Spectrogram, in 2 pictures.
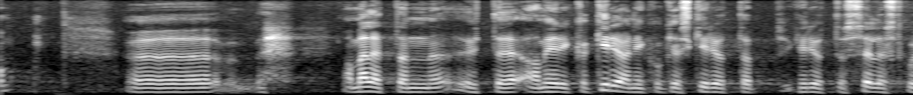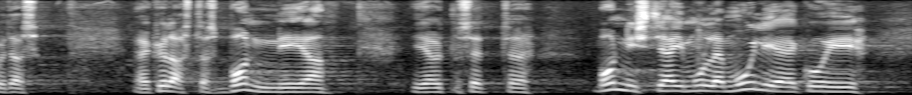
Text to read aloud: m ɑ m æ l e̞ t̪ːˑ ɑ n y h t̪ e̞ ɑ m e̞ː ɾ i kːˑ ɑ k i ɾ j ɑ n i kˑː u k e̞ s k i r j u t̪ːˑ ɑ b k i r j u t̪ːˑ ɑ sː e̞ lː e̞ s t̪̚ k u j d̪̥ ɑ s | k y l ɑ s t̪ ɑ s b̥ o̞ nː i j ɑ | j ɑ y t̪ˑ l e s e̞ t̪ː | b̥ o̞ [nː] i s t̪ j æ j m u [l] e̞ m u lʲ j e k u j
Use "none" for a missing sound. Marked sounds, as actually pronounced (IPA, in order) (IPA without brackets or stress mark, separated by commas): nː, lː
